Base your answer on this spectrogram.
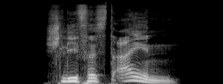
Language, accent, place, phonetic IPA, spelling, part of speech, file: German, Germany, Berlin, [ˌʃliːfəst ˈaɪ̯n], schliefest ein, verb, De-schliefest ein.ogg
- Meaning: second-person singular subjunctive II of einschlafen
